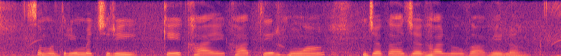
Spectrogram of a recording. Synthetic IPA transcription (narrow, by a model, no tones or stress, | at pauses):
səmʊd̪ɾimət͡ʃʰɾi | kekʰaːekʰaːt̪ɪɾɦuã | d͡ʒəɡaɦd͡ʒəɡaloːɡaːʋeːlaː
